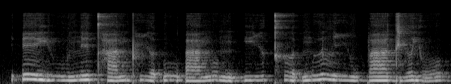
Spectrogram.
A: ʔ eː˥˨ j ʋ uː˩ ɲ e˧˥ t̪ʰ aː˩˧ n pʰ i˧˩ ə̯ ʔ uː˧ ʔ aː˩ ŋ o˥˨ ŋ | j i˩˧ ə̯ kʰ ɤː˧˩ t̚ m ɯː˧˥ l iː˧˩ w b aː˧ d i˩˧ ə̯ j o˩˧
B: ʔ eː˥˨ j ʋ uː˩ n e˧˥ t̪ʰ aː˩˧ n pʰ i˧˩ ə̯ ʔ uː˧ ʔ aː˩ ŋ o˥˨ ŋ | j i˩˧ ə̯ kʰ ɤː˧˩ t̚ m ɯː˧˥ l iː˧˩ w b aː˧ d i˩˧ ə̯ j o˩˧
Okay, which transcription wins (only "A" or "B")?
B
